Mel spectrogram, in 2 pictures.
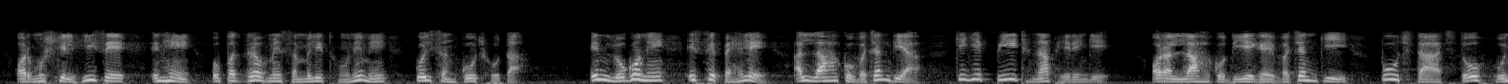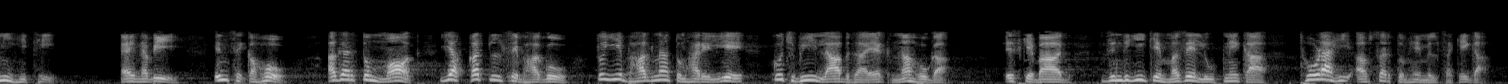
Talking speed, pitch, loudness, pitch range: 145 wpm, 145 Hz, -23 LUFS, 120-190 Hz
